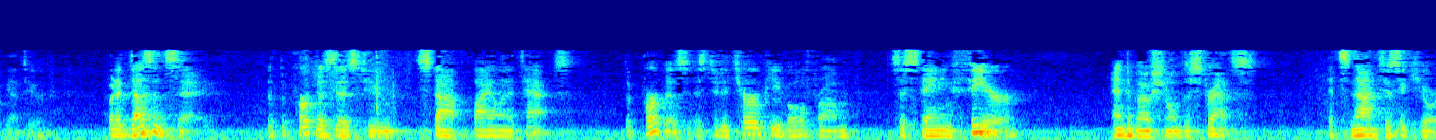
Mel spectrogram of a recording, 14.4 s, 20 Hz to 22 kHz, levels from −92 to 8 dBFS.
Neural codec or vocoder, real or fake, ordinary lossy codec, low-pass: none; real; MP3, 24 kbps; 7.2 kHz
